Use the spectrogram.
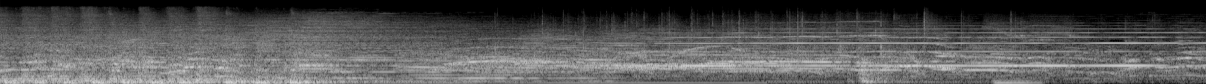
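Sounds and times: punk rock band playing: 0.0 - 6.2
crowd cheering and whooping: 2.8 - 12.0
steady high tone: 8.7 - 12.0.

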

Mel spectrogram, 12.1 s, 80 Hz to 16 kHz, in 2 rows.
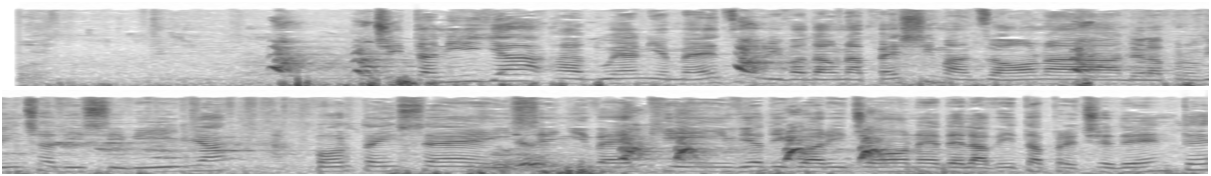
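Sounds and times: dog barking: 1.3 - 2.0, 3.7 - 4.0, 6.3 - 7.5, 8.6 - 10.6.

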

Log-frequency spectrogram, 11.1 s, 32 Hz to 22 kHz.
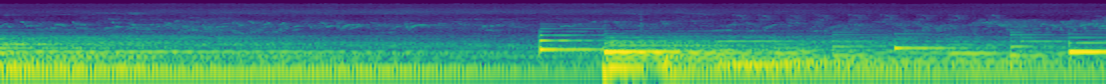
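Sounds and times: ambient music with low drone: 0.0 - 11.0
birds chirping: 0.0 - 11.0.

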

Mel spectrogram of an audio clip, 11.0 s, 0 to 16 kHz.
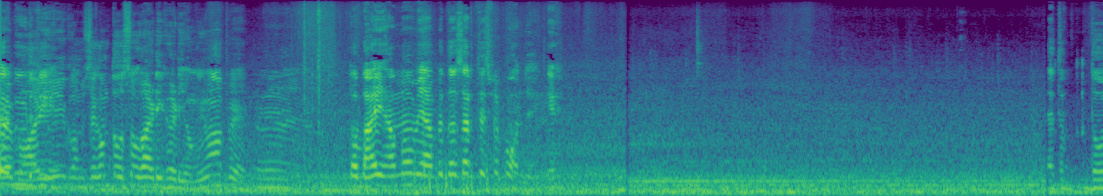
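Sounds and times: road and engine rumble in car cabin: 0.0 - 11.0.

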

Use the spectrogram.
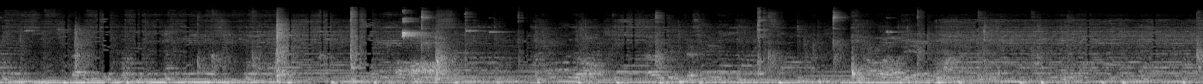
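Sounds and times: background music: 0.0 - 12.0
table tennis ball hits: 1.9 - 5.3, 7.5 - 10.0.

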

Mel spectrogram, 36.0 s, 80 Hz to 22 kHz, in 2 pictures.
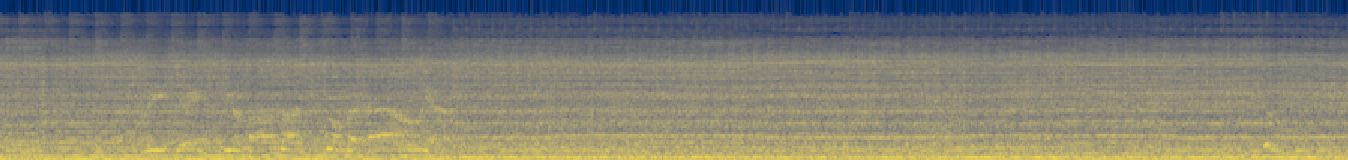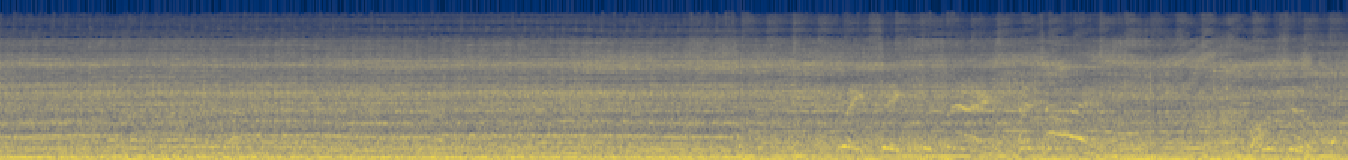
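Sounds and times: distorted electric guitars: 0.0 - 35.9
fast drum machine beat: 0.0 - 35.9.

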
